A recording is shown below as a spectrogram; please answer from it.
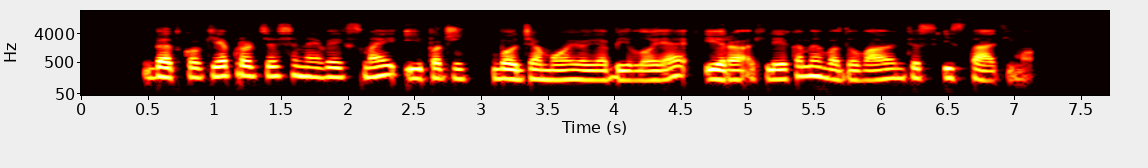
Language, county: Lithuanian, Marijampolė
